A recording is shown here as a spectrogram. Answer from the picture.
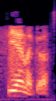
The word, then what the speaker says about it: Cienega: 908 North La Cienega, I think I got it right that. – Cienega. – Cienega Boulevard, that's spelled L-A, new word, Cienega, C-I-E-N-E-G-A Boulevard, Los Angeles, California.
